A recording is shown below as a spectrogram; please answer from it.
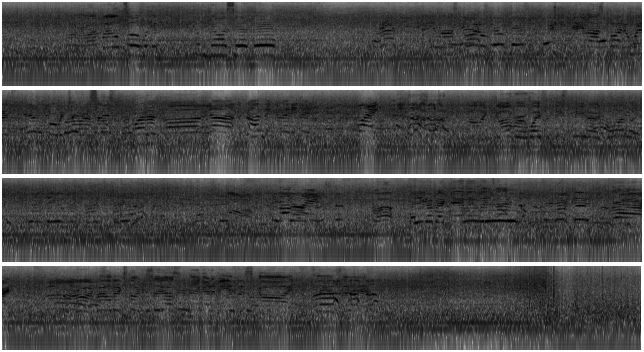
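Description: Steady drone of a single-engine light aircraft's piston engine and propeller, heard from inside the cabin, with people talking over it.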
